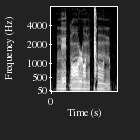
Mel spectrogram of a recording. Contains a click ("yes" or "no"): yes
